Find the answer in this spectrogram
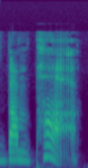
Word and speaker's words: Bumpar: She became his chief wife, and is now known out there as the Crown Princess Bumpar. You accent the last syllable."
